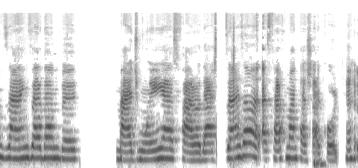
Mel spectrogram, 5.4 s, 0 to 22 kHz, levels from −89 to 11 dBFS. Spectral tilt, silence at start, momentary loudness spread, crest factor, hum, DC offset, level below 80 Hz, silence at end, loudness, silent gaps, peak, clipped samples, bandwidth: -4.5 dB/octave; 0 s; 7 LU; 18 dB; none; under 0.1%; -64 dBFS; 0 s; -24 LUFS; 1.22-1.74 s, 3.27-3.37 s; -6 dBFS; under 0.1%; 16 kHz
